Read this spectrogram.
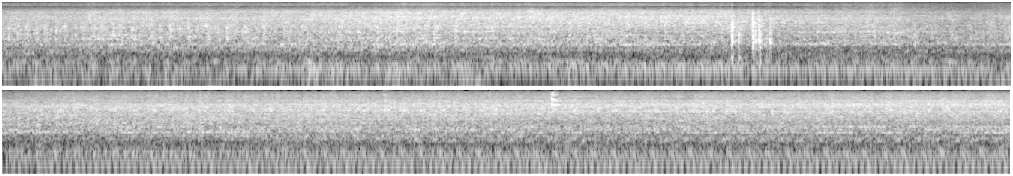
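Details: Cadillac Escalade bought a month earlier that broke down on a turnpike, being restarted to check for drips: steady, even low rumble with no knocks, misses or surges; the engine idles smoothly.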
